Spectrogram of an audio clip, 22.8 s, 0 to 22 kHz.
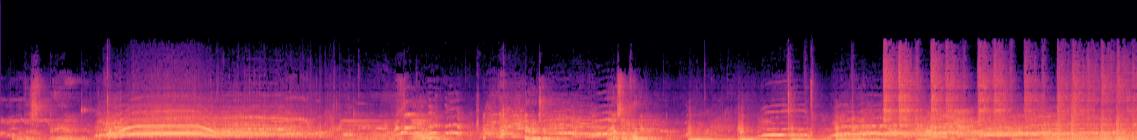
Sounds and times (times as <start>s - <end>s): Music: 6.8s - 8.7s, 13.7s - 22.7s.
